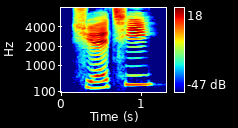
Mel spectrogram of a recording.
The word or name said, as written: xueqi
